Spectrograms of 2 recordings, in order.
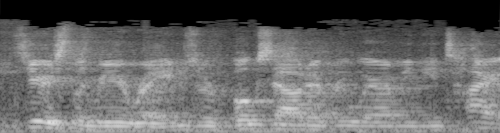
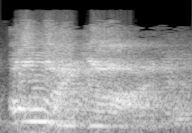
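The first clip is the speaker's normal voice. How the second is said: high, loud laughing squeal of alarm; shocked shriek; 12 semitones higher, 17 dB louder, slower than usual. Retold or imitated. To Brina on the phone, a shrieking laughing gasp. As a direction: shriek in mock horror.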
